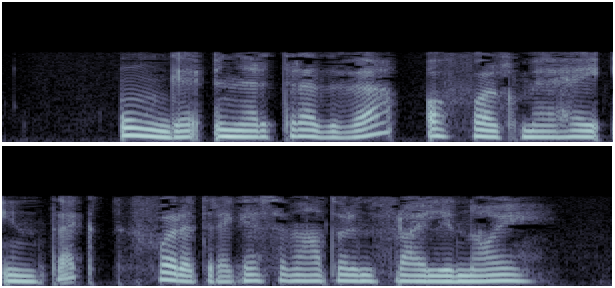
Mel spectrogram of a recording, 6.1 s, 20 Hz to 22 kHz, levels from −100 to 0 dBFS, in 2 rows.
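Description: MP3 compression, throughout: nothing sounds above 5.1 kHz and the speech turns watery, likely because an encoder starved near 26 kbps cut treble and flickered weak frequency lines.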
